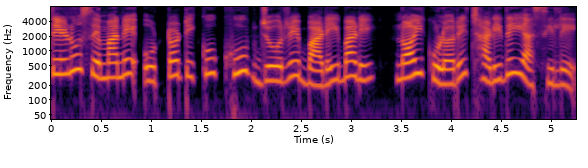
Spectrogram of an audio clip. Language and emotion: Odia, neutral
